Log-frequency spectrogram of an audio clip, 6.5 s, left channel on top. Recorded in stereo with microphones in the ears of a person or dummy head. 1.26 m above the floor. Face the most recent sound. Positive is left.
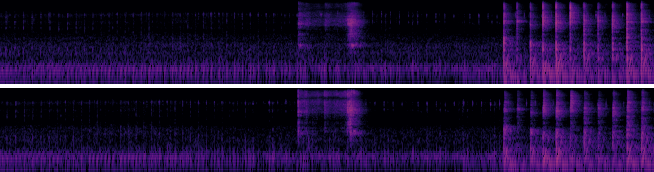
turn(degrees=65)  # may be behind; listen again after turning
